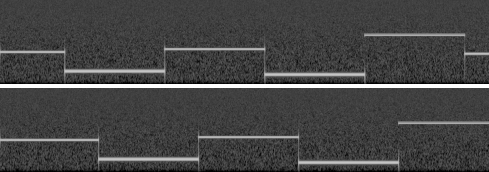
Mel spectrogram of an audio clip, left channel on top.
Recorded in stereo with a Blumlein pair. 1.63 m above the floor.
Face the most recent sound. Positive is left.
No sound to turn to.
